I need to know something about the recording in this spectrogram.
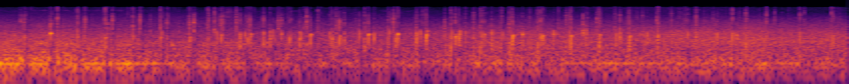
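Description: A small group of people clapping by hand: many quick, overlapping claps that start about half a second in and thin out near the end.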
